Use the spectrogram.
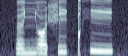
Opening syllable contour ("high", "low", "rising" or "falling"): low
